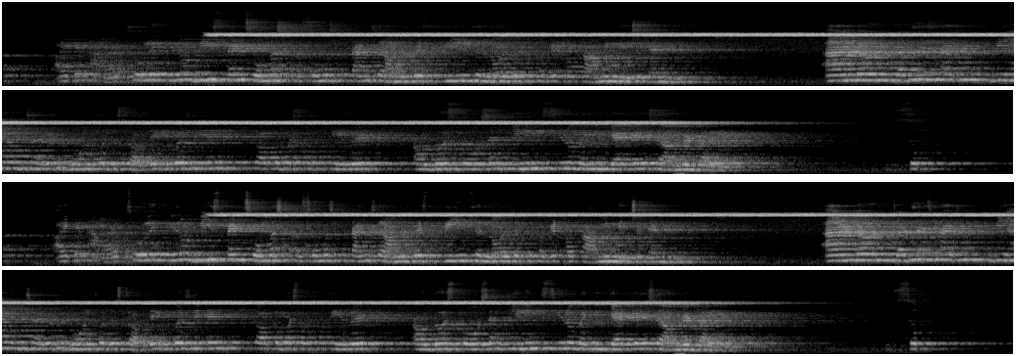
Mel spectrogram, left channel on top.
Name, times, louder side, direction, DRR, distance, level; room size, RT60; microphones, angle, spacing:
voice 1, 0.5-6.8 8.2-12.4 12.6-13.8 14.2-17.4 19.2-19.3, right 1 dB, 25° right, -2 dB, 1.4 m, -30 dB
sound 1, 2.0-16.9, left 1 dB, 50° left, 1.7 m, -18 dB
9.5 x 7.4 x 5.2 m, 2.2 s
head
